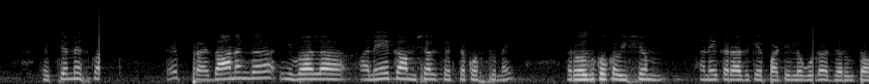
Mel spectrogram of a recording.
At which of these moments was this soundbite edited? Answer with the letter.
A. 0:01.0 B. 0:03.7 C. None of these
A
